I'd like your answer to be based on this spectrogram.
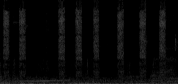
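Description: A perfume atomizer sprays onto cotton balls in a series of short, sharp hisses, about a dozen quick bursts in an irregular rhythm, close and fairly quiet.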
